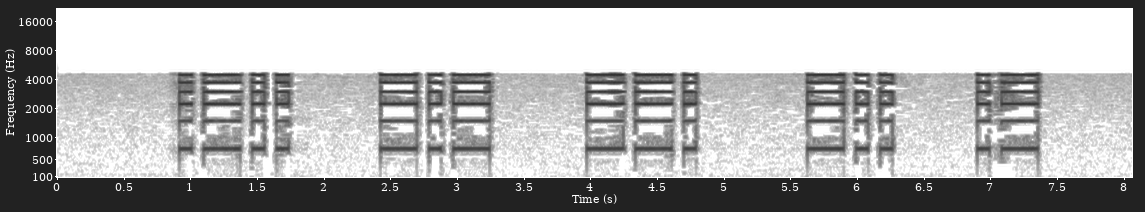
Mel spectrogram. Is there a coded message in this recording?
Yes: Morse code from 0.9 to 7.4 s, heard as a keyed tone, about 13 wpm, spaced as for 8 wpm, 750 Hz. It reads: LKGDA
